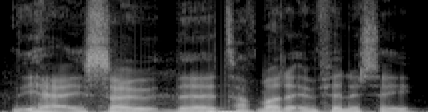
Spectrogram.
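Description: A man's voice: medium pitch, fairly even intonation, moderate pace, no echo. A British man in his twenties co-hosting a podcast, chatting casually in a matter-of-fact, explanatory way into a close microphone. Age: 20s. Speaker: podcast co-host. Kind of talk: casual chat. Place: small office-style studio, indoors. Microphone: close podcast microphone on stand.

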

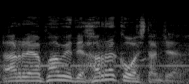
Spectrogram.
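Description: An actor playing a brash middle-aged yakuza underboss in a video game, with a Hiroshima accent and rough, blunt dialect. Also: male voice, fairly high pitch, big pitch swings, fast, noisy background. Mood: scolding. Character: brash, gruff male yakuza underboss, loyal to his elder. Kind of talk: acted video game cutscene dialogue.

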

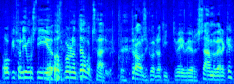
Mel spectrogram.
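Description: Obedient police aide: medium pitch, crisp forceful tone, vintage radio serial with slight noise. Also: male voice, fast talker. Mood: dutiful. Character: dutiful, deferential male police subordinate. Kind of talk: vintage Dutch radio drama acting. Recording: old radio recording with faint noise.

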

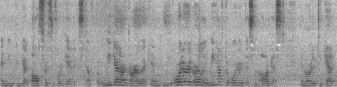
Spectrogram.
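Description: A woman who runs a farm stand, explaining in a chatty, eager way and speeding up when excited. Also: mid-range voice, fast talker. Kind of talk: casual explanation to a visitor. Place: inside a small farm stand. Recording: echoey room with loud background noise.

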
